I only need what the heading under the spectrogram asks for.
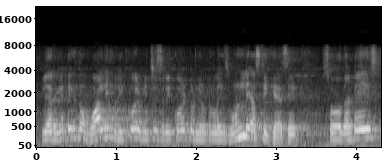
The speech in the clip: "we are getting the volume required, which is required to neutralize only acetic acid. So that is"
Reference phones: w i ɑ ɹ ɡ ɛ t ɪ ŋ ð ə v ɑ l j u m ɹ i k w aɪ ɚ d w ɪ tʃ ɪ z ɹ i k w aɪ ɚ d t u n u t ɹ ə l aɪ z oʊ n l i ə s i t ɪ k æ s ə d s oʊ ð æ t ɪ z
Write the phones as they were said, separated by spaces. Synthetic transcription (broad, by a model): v i ɑ ɹ ɡ ɛ t ɪ ŋ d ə v ɑ l j u m ɹ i k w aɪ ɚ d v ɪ tʃ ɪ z ɹ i k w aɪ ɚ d t u n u t ɹ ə l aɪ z oʊ n l i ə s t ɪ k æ s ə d s oʊ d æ t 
